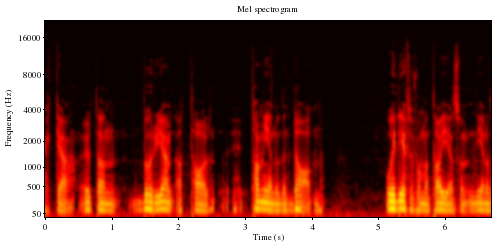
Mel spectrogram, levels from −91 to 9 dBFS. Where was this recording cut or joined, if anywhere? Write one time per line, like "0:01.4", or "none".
0:01.9
0:03.1
0:03.6
0:05.4
0:05.8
